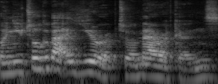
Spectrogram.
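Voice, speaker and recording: A man talks with an English accent. Noticeable background noise and audible room echo accompany his voice. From England. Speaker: history podcast host. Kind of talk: casual chat.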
